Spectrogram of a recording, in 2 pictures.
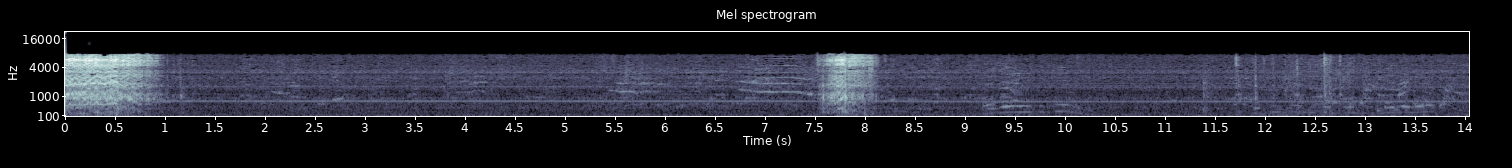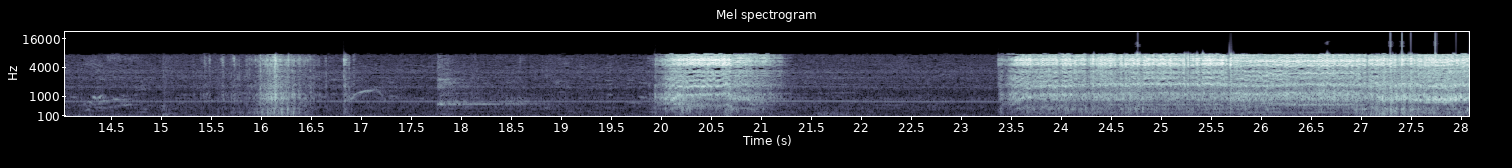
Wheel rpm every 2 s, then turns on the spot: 0, 0, 0, 10, 0, 10, 0, 10, 0, 40, 0, 120, 160, 210.
14-16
